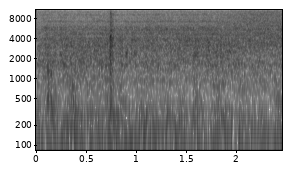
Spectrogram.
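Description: Metre-gauge electric train running along the track, heard from inside the rear cab: a steady low rumble of wheels on rail, with one sharp click about three-quarters of a second in.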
